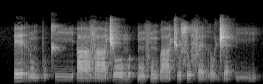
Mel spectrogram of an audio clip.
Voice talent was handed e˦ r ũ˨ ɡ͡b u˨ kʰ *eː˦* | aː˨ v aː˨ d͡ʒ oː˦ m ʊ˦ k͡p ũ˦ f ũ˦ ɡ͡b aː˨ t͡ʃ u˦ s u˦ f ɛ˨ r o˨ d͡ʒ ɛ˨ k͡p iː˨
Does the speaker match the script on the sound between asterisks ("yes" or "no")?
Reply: no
